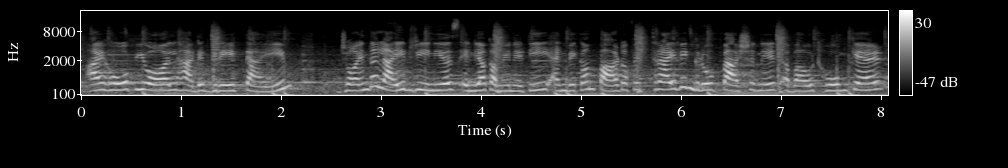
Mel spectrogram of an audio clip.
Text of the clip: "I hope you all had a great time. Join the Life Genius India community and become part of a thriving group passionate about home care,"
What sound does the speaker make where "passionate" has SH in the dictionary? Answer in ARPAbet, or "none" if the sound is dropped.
SH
